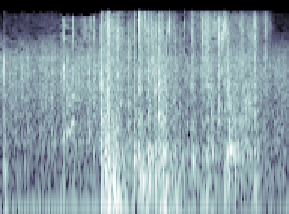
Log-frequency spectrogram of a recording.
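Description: A cardboard box thuds and bumps onto a hard floor.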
